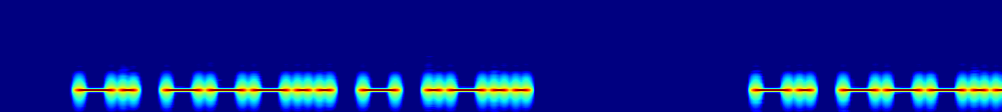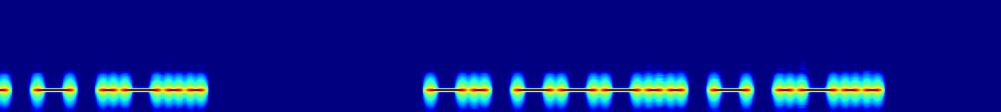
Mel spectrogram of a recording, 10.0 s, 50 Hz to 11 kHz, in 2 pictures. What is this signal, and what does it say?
Morse code, heard as a keyed tone, about 22 wpm, 700 Hz. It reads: N8TL N8TL N8TL
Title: USA Call Signs - 4 Characters - Repeated 3x - 22wpm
